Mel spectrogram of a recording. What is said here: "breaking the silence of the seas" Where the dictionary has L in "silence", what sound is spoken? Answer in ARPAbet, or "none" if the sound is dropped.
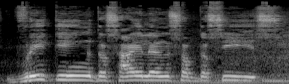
L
